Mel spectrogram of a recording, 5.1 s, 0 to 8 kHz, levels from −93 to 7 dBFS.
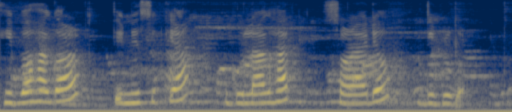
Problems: constant background noise, continuous background conversations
